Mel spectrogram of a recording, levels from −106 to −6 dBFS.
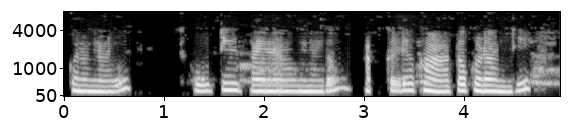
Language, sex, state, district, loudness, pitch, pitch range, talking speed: Telugu, female, Telangana, Karimnagar, -17 LUFS, 220 Hz, 205-255 Hz, 145 wpm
